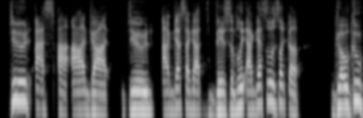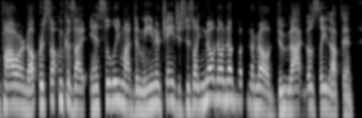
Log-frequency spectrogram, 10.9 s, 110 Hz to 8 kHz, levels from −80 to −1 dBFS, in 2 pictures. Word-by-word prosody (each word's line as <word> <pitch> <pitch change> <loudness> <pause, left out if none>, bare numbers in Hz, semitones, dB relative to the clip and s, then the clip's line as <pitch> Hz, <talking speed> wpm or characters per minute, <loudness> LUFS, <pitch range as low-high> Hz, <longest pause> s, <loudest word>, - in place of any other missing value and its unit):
dude, 210 -1 +2
I 165 - +2
s 150 -1 -7
I - - +1
I 140 +1 +1
got 135 -2 +1 0.3
dude, 140 +1 +1
I 140 0 +1
guess 165 +3 -2
I - - +3
got 145 -2 0
visibly 140 +6 0
I 145 - +2
guess 180 +4 -1
it 205 - -3
was 195 -2 0
like 185 -3 -1
a - - 0 0.5
Goku 170 +4 +2
powering 180 -2 +2
up 155 +5 +2
or 185 - +5
something, 205 +3 0
'cause 200 -4 -1
I 160 -2 +1
instantly, 200 +6 0
my 175 -4 +1
demeanor 155 +4 -1
changed. 200 -1 -3
And 160 - -7
she's 175 +3 -3
like, 180 -1 +1
"No, 225 +4 +4
no, 225 -1 +2
no, 220 0 +4
no, 200 -1 -3
no, 180 -3 -5
no. 165 -5 +2
Do 145 +6 -3
not 155 +1 +1
go 175 - -2
say 165 +1 -2
nothing." 120 -7 -3
165 Hz, 235 wpm, -24 LUFS, 145-190 Hz, 0.5 s, or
